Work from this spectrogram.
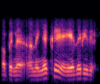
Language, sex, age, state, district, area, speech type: Malayalam, male, 30-45, Kerala, Kollam, rural, conversation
